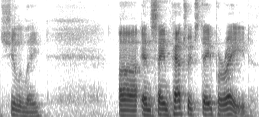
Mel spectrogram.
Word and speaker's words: shillelagh: I've never been sure how to pronounce that word, but I think that's the way Bing pronounces it, Shillelagh.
